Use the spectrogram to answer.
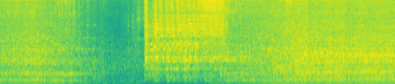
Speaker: cold start kind of not as cold as my usual cold starts we going to have to like gas it no I could have let off of that and it would have done it sooner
